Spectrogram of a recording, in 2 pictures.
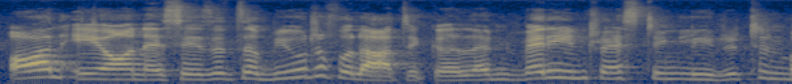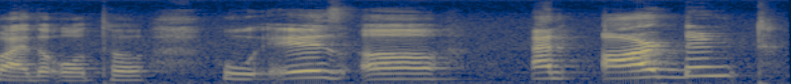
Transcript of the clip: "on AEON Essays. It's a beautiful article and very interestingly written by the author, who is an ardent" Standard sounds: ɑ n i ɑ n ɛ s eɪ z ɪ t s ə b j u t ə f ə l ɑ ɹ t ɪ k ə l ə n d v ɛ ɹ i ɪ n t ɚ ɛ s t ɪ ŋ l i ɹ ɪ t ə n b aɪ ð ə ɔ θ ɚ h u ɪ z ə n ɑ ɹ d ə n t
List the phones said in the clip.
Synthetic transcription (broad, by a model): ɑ n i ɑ n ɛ s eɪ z ɪ t s ə b j u t ə f ə l ɑ ɹ t ɪ k ə l ə n d v ɛ ɹ i ɪ n t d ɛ s t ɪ ŋ l i ɹ ɪ t ə n b aɪ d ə ɔ t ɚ h u ɪ z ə n ɑ ɹ d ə n t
